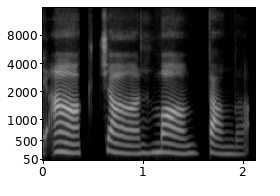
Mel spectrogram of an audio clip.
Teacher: अनुनास। जिस स्वर के उच्चारण में हवा मुंह और नाक दोनों से निकलती है और थोड़ी सी गर्म होती है। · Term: अनुनासिक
